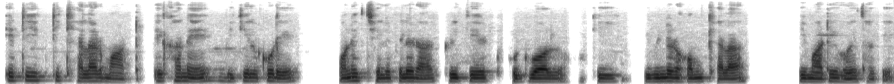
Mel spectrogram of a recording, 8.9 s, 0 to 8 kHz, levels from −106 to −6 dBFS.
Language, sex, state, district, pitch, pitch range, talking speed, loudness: Bengali, male, West Bengal, Dakshin Dinajpur, 115 Hz, 110-120 Hz, 120 wpm, -24 LUFS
